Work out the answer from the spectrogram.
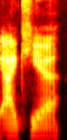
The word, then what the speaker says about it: IKEA: to give you the ikea example and i say ikea the swedes say ikea and that is the correct pronunciation but when somebody buys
